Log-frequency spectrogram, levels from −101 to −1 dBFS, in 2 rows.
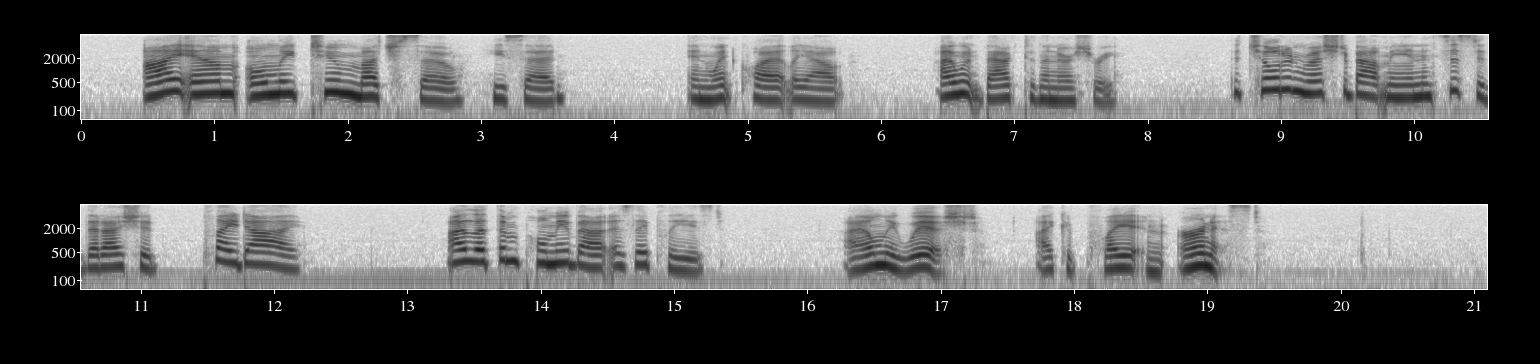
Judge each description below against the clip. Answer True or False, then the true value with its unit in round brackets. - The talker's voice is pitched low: False (225 Hz)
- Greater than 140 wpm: False (135 wpm)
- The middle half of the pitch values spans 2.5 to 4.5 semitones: False (5.1 semitones)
